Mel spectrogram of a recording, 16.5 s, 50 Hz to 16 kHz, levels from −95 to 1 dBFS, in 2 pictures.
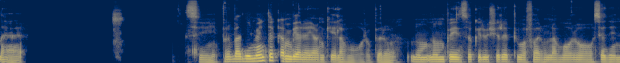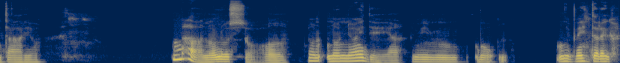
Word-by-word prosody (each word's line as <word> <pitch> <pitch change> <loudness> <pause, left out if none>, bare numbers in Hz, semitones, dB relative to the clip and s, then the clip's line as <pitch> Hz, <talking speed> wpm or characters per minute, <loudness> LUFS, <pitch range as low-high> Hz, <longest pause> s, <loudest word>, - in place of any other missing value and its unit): Eh. 115 -4 -5 2.1
Sì, 120 -3 -6
probabilmente 150 +8 +4
cambierei 145 -7 +4
anche 125 0 -2
lavoro, 115 -1 -7
però, 115 -1 -5 0.2
non 125 -1 -1
non 130 0 +2
penso 135 0 +1
che 130 - -4
riuscirei 130 0 -1
più 130 0 -5
a 125 - -3
fare 125 0 -3
un 125 - -3
lavoro 125 0 -3
sedentario. 120 -1 -3 1.7
Ma, 270 - +5
non 125 +3 +3
lo 140 0 +5
so, 115 -6 -5 0.2
non 180 -1 0
non 160 +1 +3
ne 165 - +4
ho 180 +2 +5
idea. 110 - -6
Mi 130 -1 -3
mhmm, 125 -1 -3 0.2
boh, 125 -2 -5 0.8
mhmm, 155 +1 +2
mi 160 +1 +5
inventerei 150 -1 +4
125 Hz, 120 wpm, -19 LUFS, 120-145 Hz, 2.1 s, Ma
